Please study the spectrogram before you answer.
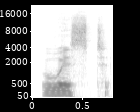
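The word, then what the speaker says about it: waste: একইভাবে ওয়েস্ট, ডাব্লিউ এ এস টি ই ওয়েস্ট, ওয়েস্ট। সো এখানে কিন্তু ডাব্লিউ এ ওয়ে সাউন্ড হবে, ডাব্লিউতে ও sound, ওকে। ওয়ে এস্তে ওয়েস্ট, টিতে ট ওয়েস্ট, শব্দের শেষে ই সাইলেন্ট।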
